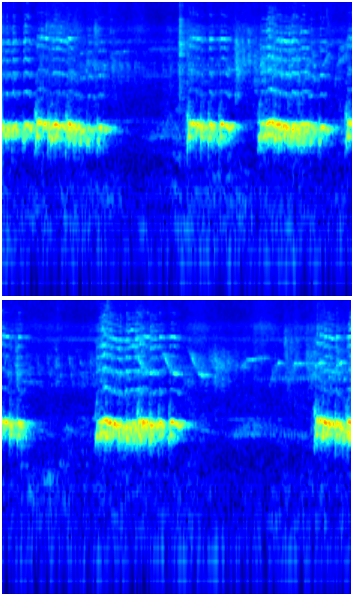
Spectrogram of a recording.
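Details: Zebra doves of the local type, many answering each other in the loud 'kung' style. Short and long rolling coos come in bursts, some almost back to back, over chattering songbirds.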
